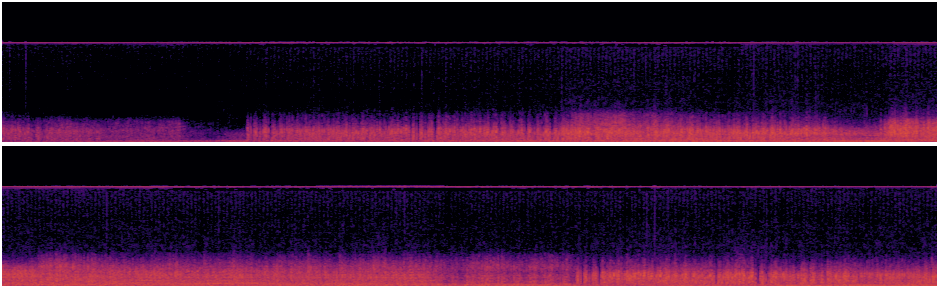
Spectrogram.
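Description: Battle sound effects: a steady drone of aircraft engines under a continuous rumble of explosions and gunfire, shifting abruptly a few times.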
